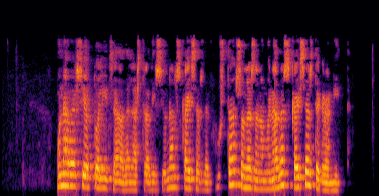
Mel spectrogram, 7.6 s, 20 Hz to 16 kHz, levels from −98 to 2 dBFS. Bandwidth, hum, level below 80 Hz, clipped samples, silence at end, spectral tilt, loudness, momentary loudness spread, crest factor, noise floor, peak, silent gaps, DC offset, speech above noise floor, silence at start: 8.2 kHz; none; -60 dBFS; under 0.1%; 0.8 s; -4.5 dB/octave; -17 LUFS; 10 LU; 16 dB; -65 dBFS; -2 dBFS; none; under 0.1%; 48 dB; 1.15 s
